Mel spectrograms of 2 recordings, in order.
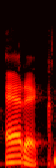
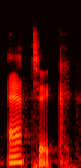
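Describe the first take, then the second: First: "attic" with a flapped T; T softened to tap. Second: "Attic" with a crisp T, softly; T fully sounded. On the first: Teacher showing the other acceptable variant, tapped T. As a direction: say "attic" like A-rick. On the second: Teacher showing an acceptable variant, crisp T. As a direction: say "Attic" as AT-tick. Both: Shown as a demonstration. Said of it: "não tem problema".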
